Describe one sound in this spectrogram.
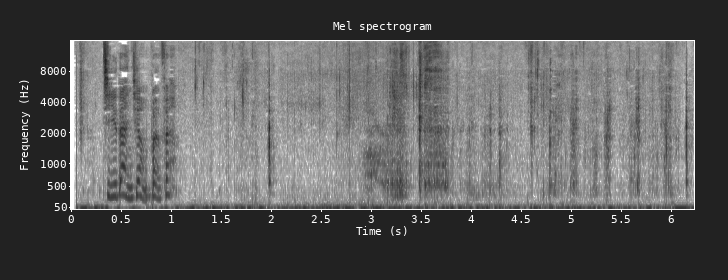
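A young woman chews food wetly and loudly, close up.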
